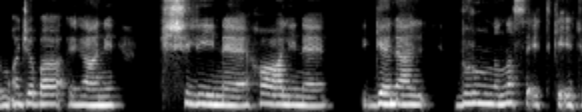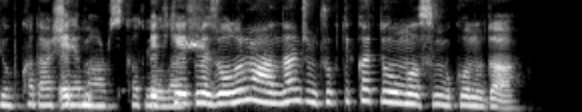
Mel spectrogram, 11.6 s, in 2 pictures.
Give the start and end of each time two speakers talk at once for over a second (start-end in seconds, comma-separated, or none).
none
